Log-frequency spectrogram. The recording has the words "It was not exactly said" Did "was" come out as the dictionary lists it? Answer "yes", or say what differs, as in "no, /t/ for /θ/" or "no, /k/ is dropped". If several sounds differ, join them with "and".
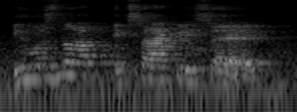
yes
